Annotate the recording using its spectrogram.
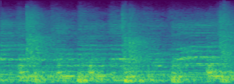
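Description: A group of teenage girls singing together, with a sharp clap-like beat about once a second.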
